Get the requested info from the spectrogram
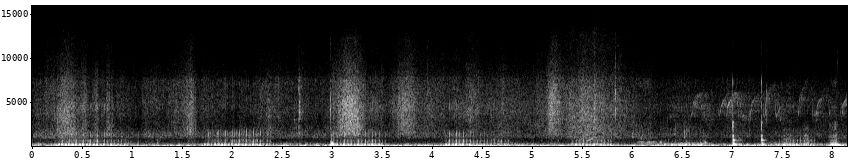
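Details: Pair of light and dark orange tabby cat brothers relaxing and stretching on a bench; a low, rumbling purr pulses in steady cycles about once a second, with a soft outdoor background and a couple of faint clicks.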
